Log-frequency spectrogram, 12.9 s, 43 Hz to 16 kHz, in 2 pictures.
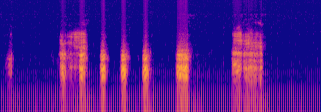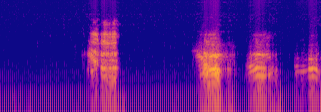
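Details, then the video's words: Carpathian red deer stag roaring (boncănit) during the breeding season in the Bucovina mountains, 29 September 2022: a quick run of short, deep grunting barks, then longer, drawn-out harsh roars after a pause. "Boncănit / Carpathian stag Breeding season"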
